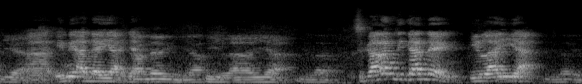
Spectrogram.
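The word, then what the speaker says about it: إِلَيَّ: Ilaya. Sekarang digandeng ilaya. Jadi ilaya dengan ya domir, maka dibacanya ilaya.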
